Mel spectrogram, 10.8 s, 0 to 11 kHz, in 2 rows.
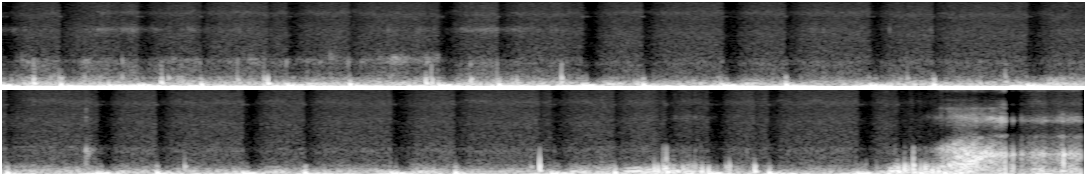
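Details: Low muffled heart thumping, roughly 80 a minute, through a newly unboxed digital stethoscope being tested, with heavy rubbing noise, hard to pick out clearly.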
